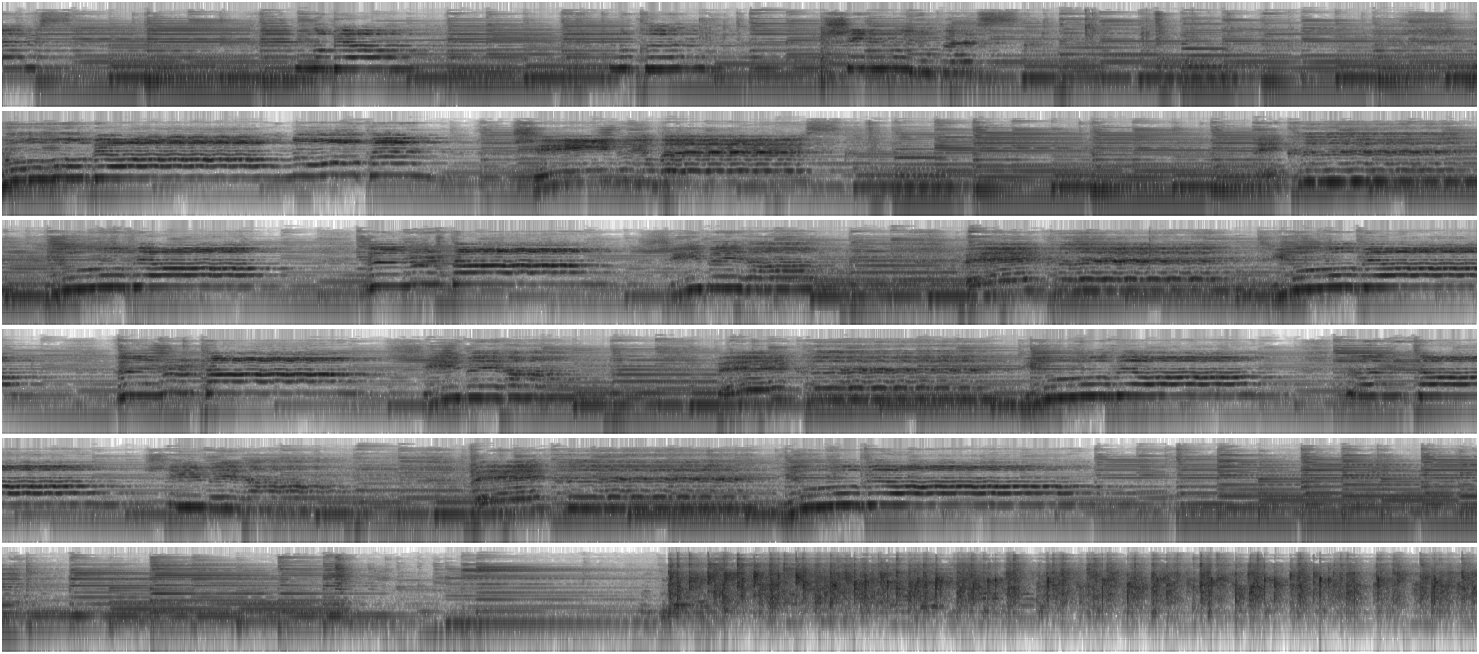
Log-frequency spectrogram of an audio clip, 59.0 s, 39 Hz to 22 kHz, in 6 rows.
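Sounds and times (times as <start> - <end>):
woman singing: 0.0 - 0.7, 1.9 - 3.2, 3.8 - 6.9, 9.6 - 15.6, 18.2 - 46.8
strummed acoustic guitar: 0.0 - 53.6.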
